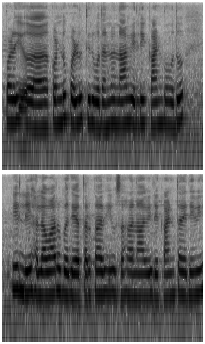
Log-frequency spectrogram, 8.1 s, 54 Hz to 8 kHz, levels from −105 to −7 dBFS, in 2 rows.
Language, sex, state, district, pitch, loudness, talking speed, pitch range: Kannada, female, Karnataka, Dharwad, 215 Hz, -13 LUFS, 90 wpm, 205-225 Hz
